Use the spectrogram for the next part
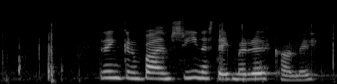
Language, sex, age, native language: Icelandic, female, 13, Icelandic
